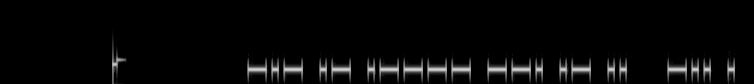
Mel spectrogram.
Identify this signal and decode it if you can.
Morse code, heard as a keyed tone, about 21 wpm, 700 Hz. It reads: KA1GAI DE
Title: USA Callsign DE Callsign - 6 Characters - 20wpm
